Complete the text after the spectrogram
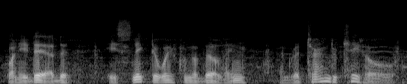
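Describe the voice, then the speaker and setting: Deep-voiced old-time radio narrator, a man. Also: expressive, moderate pace. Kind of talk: scripted radio drama narration. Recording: dull old radio recording, faint noise.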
